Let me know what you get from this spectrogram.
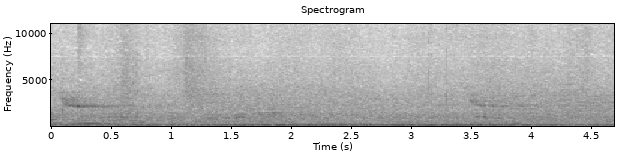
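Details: A little monkey lying on the ground crying while it waits for its mother to pick it up and comfort it: two thin, high, downward-sliding wails about three seconds apart over a steady outdoor hum and murmuring voices.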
